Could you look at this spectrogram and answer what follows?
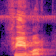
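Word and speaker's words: femur: इसका प्रोनाउंसिएशन अलग अलग हो सकता है, कुछ लोग फेमर बोलते हैं, कुछ लोग फीमर बोलते हैं।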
